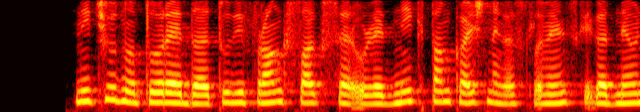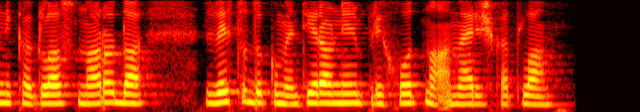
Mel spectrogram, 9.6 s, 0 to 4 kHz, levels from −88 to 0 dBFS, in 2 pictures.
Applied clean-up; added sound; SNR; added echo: none; none; none; none.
